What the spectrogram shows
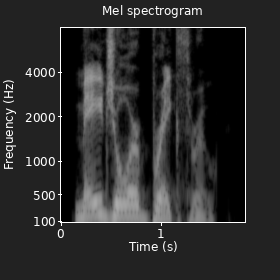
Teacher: Notice how native speakers often link major and breakthrough smoothly. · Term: linking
